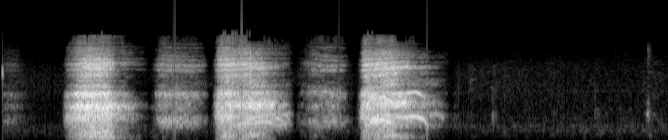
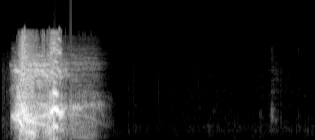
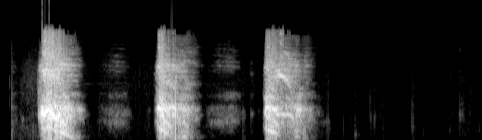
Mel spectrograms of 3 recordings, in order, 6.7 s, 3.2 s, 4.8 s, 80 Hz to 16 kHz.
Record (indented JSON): {
  "exhalation_length": "6.7 s",
  "exhalation_amplitude": 29148,
  "exhalation_signal_mean_std_ratio": 0.43,
  "cough_length": "3.2 s",
  "cough_amplitude": 32767,
  "cough_signal_mean_std_ratio": 0.34,
  "three_cough_length": "4.8 s",
  "three_cough_amplitude": 32768,
  "three_cough_signal_mean_std_ratio": 0.35,
  "survey_phase": "beta (2021-08-13 to 2022-03-07)",
  "age": "65+",
  "gender": "Male",
  "wearing_mask": "No",
  "symptom_runny_or_blocked_nose": true,
  "smoker_status": "Never smoked",
  "respiratory_condition_asthma": false,
  "respiratory_condition_other": false,
  "recruitment_source": "REACT",
  "submission_delay": "1 day",
  "covid_test_result": "Negative",
  "covid_test_method": "RT-qPCR",
  "influenza_a_test_result": "Negative",
  "influenza_b_test_result": "Negative"
}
